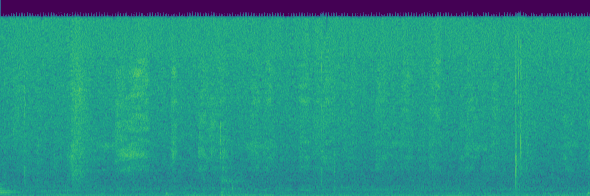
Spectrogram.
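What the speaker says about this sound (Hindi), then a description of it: "फार्मूला में लिख लेता हूं" A pen scratches across paper while a chemistry formula for molar volume is written out in a class, producing faint, intermittent scribbling strokes over a steady background hum.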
